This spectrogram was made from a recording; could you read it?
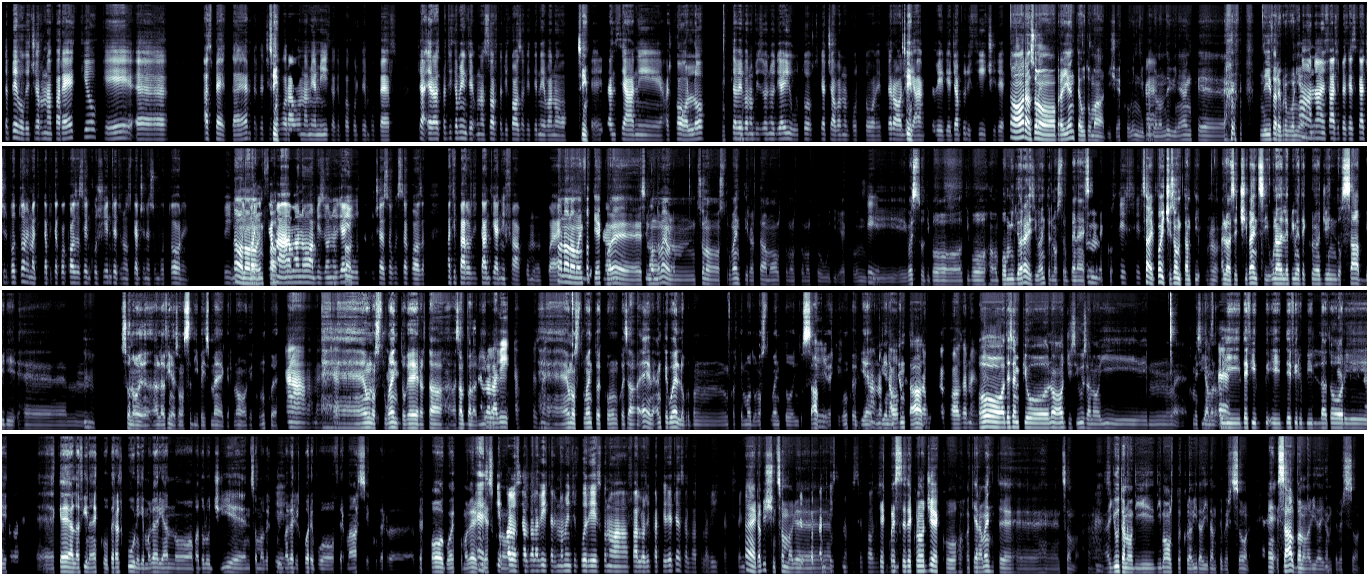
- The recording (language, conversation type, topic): Italian, unstructured, Quali effetti ha la tecnologia sul nostro sonno e sul nostro benessere?
- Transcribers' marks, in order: drawn out: "ehm"; "Cioè" said as "ceh"; tapping; chuckle; "schiacci" said as "scacci"; "schiacci" said as "scacci"; distorted speech; unintelligible speech; drawn out: "è"; drawn out: "ehm"; drawn out: "eh"; drawn out: "Eh"; drawn out: "i"; lip smack; in English: "stealth"; "defribillatori" said as "defiribillatori"; drawn out: "che"; other background noise; drawn out: "chiaramente"; unintelligible speech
